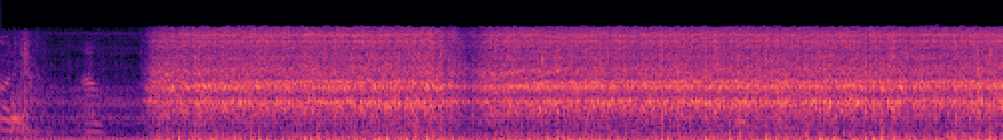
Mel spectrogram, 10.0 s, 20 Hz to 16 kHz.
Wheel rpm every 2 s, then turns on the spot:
40, 220, 170, 230, 230.
none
